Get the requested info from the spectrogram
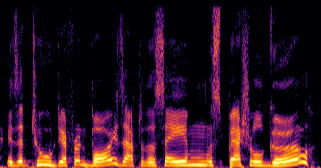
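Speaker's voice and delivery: high, eager studio executive; old-timey producer voice. Pretend. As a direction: pitch it like a movie mogul. Joins producer impression.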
